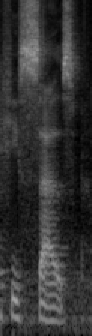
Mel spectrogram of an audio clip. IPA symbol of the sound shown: ɛ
